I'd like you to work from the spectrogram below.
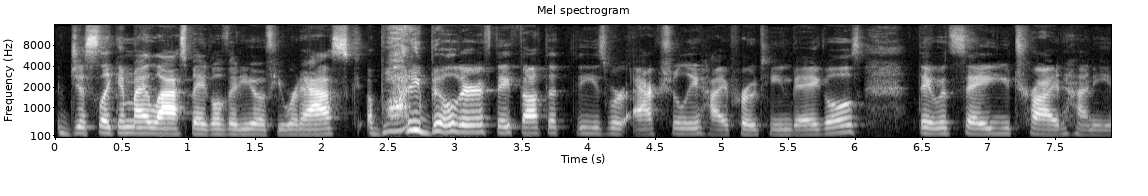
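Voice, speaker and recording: Young woman vlogger, slightly low voice, casual and playful, rambles happily. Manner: chatty and playful, with rambling asides. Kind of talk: casual kitchen vlog narration.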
